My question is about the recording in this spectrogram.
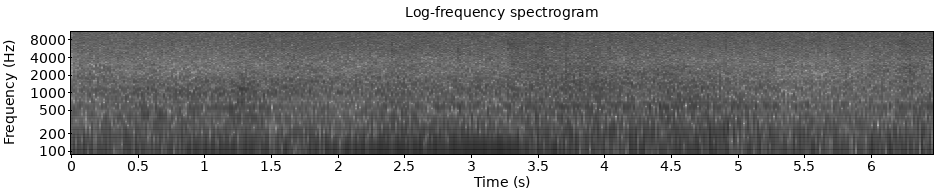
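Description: A low, steady rumble with faint rustling of cloth and thread as cross-stitches are worked by hand into Aida fabric in an embroidery hoop.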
